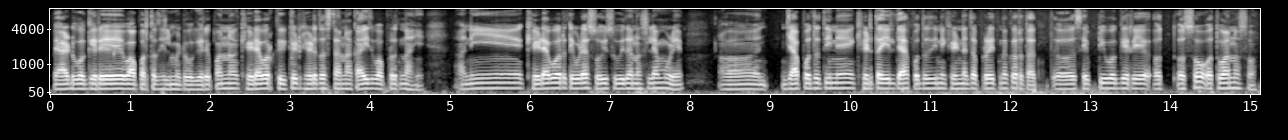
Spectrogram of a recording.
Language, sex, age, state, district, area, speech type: Marathi, male, 18-30, Maharashtra, Gadchiroli, rural, spontaneous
